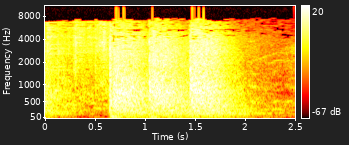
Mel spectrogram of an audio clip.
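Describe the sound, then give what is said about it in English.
Three loud gunshots are fired at a man skulking behind a bush, heavy booming blasts in quick succession, each trailing off in a rumbling tail, with no talk. “There. That'll fix him. I threw at least 3 slugs right through his shoulder.”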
